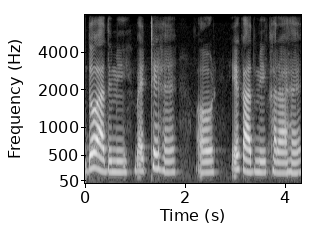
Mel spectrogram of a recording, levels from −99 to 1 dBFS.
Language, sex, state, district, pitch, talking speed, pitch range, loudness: Hindi, female, Himachal Pradesh, Shimla, 200 Hz, 125 wpm, 195-215 Hz, -18 LUFS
